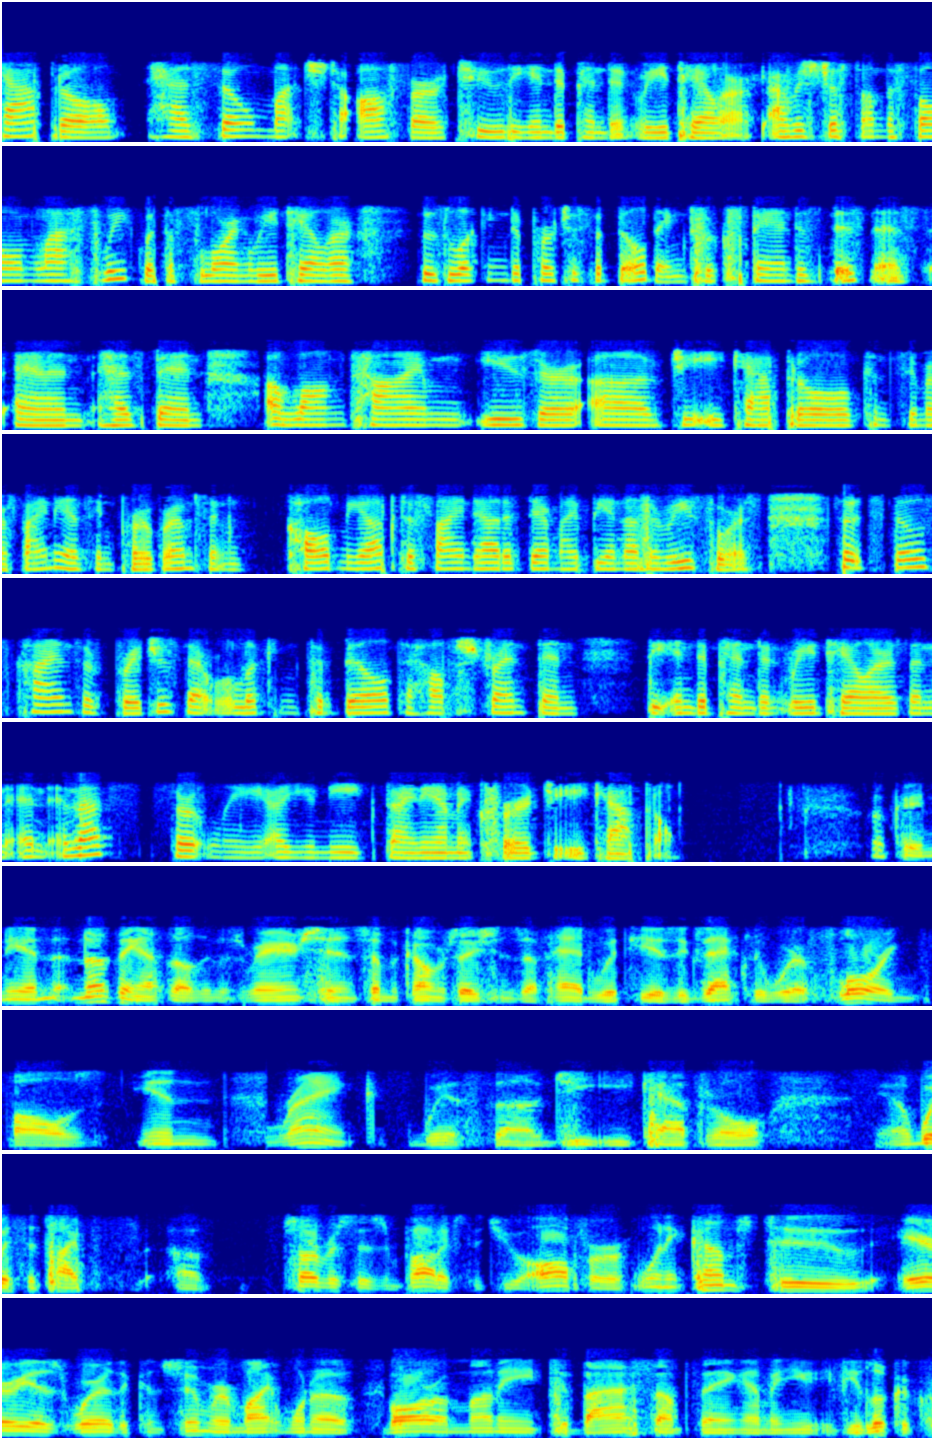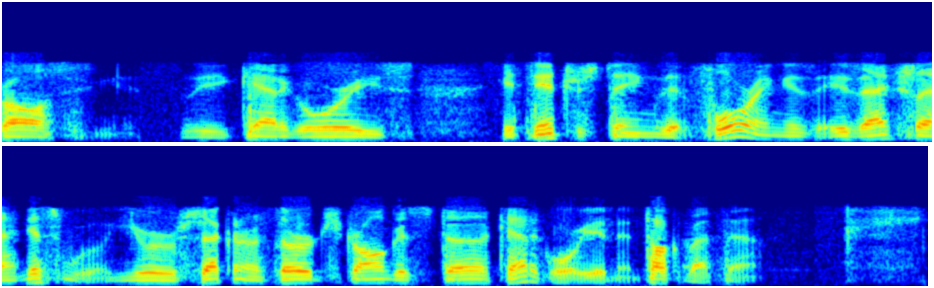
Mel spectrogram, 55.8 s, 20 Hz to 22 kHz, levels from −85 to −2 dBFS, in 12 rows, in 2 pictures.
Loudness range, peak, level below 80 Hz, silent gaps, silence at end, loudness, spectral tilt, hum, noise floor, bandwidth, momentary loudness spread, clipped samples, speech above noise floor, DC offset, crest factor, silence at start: 4 LU; -4 dBFS; -64 dBFS; none; 0.05 s; -26 LUFS; -9 dB/octave; none; -54 dBFS; 5.2 kHz; 9 LU; under 0.1%; 28 dB; under 0.1%; 22 dB; 0 s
